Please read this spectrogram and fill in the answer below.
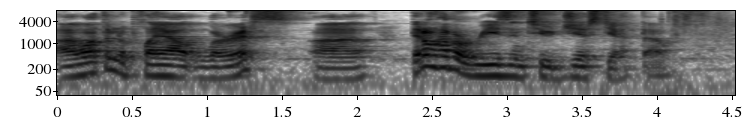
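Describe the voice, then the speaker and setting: A man speaks at a moderate pace with lively intonation. Noticeable background noise and audible room echo are present. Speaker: streamer playing card games. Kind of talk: live gameplay commentary. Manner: mumbles at times; casual, thinking aloud.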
